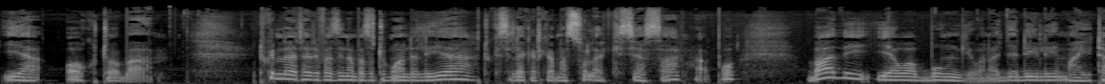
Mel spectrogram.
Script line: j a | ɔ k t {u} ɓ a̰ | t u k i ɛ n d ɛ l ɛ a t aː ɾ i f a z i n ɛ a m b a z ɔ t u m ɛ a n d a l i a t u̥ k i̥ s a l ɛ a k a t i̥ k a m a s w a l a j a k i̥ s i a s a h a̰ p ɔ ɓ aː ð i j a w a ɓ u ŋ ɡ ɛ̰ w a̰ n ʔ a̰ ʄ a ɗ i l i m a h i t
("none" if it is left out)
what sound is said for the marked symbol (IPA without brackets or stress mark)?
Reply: ɔ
